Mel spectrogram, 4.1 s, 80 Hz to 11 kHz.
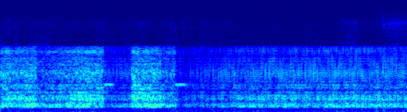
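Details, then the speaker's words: Ham radio receiver on 80 metres, loop-on-the-ground receive antenna switched in on an empty band: steady raspy, slightly pulsing buzz. This is RFI from a neighbour's running lawnmower, long mistaken for a faulty loop. "and you look, that's the interference I was receiving when I thought the loop was faulty."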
